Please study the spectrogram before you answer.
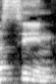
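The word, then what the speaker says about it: scene: का मतलब होता है विज्ञान थर्ड है हमारा सीन एस सी आई एन ए इसको अगर बिना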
